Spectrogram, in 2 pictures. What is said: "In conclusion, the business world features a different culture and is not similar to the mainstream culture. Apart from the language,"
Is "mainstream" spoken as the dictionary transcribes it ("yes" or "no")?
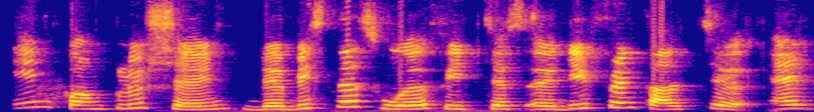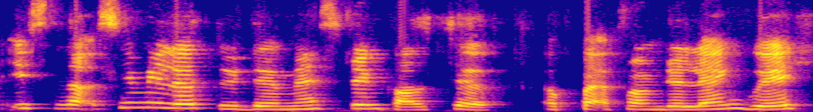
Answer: no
